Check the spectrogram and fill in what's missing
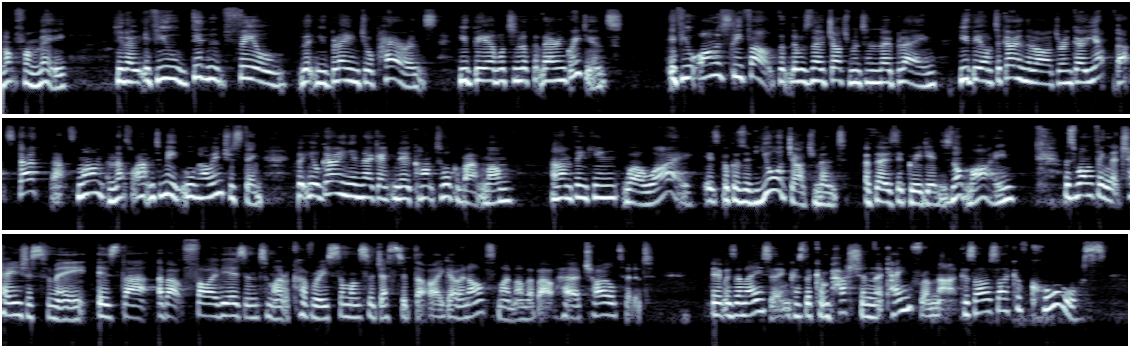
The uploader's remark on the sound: Live episode at ICAAD. This episode was recorded live at ICAAD Conference in London.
